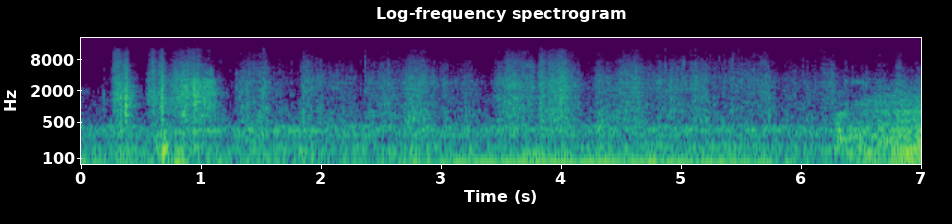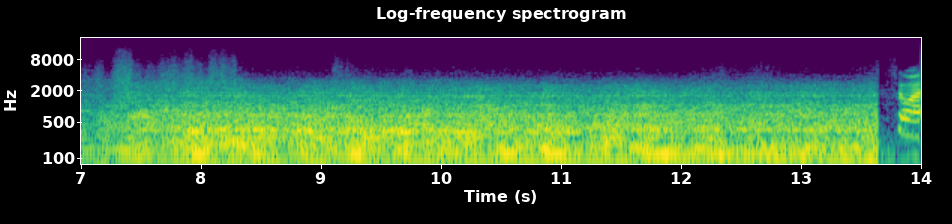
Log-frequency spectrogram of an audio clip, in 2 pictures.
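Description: Plastic bag and tissue paper crinkling and rustling in a cardboard box as a cat moves around in it. About halfway through, background music comes in loudly and runs until it cuts off just before the end.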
